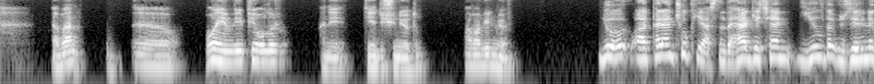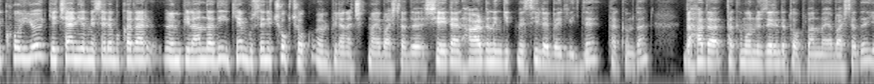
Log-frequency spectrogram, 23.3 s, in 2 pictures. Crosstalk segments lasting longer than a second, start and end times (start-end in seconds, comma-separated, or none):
none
